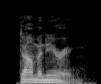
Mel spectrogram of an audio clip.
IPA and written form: ˌdɑː.məˈnɪr.ɪŋ (Domineering)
